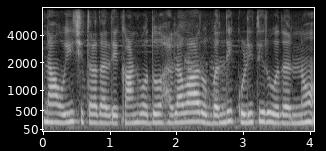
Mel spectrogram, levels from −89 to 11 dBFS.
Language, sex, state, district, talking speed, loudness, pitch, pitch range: Kannada, female, Karnataka, Mysore, 120 wpm, -15 LUFS, 210 Hz, 200-225 Hz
